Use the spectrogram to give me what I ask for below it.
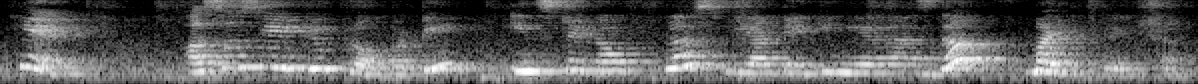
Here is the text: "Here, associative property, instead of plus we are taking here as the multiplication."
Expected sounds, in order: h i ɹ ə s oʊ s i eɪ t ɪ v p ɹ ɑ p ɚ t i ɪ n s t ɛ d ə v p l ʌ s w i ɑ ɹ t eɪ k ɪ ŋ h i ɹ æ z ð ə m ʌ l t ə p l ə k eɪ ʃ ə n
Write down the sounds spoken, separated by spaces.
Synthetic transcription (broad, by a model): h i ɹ ə s oʊ s i eɪ t ɪ v p ɹ ɑ p ɚ t i ɪ n s t ɛ d ə v p l ʌ s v i ɑ ɹ t eɪ k ɪ ŋ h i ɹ æ z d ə m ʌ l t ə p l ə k ʃ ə n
